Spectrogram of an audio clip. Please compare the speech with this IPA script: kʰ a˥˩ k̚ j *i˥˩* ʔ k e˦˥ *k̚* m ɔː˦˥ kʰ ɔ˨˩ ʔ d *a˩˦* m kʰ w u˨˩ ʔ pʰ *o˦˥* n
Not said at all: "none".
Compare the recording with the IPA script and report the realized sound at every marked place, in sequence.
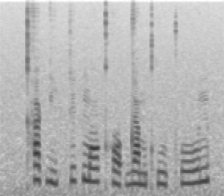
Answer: i˨˩, k̚, a˨˩, oː˦˥

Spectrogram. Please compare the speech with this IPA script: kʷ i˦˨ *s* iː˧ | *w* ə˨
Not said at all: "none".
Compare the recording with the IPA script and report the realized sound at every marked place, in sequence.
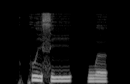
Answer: s, w

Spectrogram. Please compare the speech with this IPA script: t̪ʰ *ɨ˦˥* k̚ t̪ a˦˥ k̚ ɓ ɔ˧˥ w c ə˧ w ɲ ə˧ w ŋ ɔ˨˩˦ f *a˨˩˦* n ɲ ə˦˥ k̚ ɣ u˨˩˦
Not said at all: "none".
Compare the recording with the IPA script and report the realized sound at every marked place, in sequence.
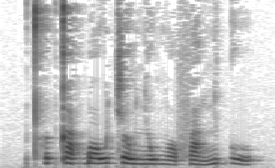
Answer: ə˦˥, a˨˩˦

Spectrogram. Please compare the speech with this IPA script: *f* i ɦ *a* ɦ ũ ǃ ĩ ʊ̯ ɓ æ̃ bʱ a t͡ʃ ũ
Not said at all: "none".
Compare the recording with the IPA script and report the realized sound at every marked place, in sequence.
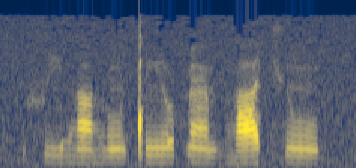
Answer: f, ã

